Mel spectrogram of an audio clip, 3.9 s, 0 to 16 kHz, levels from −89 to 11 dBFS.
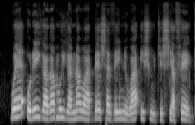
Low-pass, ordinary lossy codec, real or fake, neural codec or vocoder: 14.4 kHz; none; real; none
